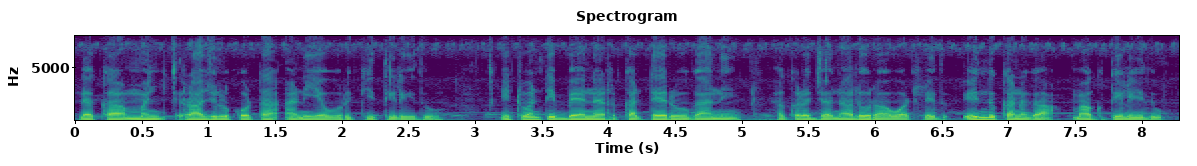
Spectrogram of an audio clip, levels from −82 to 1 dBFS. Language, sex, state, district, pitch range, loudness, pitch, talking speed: Telugu, male, Andhra Pradesh, Manyam, 110-120 Hz, -17 LUFS, 115 Hz, 115 wpm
